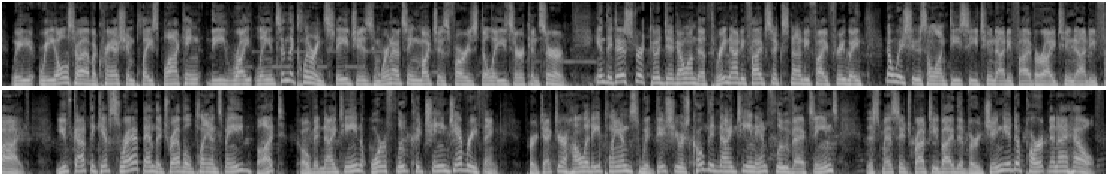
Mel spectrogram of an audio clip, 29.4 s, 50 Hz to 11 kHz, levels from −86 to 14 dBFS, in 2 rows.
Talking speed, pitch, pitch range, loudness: 175 wpm, 160 Hz, 140-180 Hz, -21 LUFS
